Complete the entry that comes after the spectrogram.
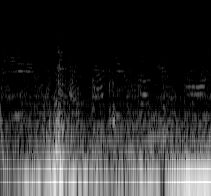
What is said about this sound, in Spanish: Es que está pasando el camión de la basura que pues cree que no debemos de pasar los demás y pues tenemos que pasar todos.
